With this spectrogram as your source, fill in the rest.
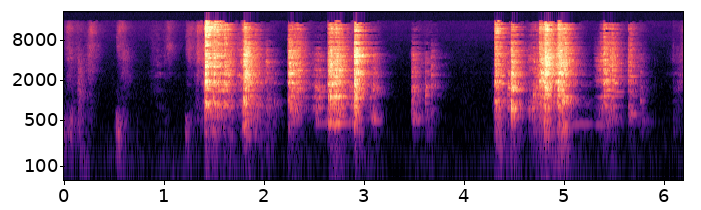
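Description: Plates and dishes clatter and clink during washing up after a garden dinner, arriving in several close, loud bursts of scraping and knocking separated by short quiet gaps.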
